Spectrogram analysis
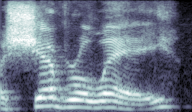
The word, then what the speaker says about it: Chevrolet: because you've seen both a chevrolet which has a t on the end which you don't say and a corvette which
